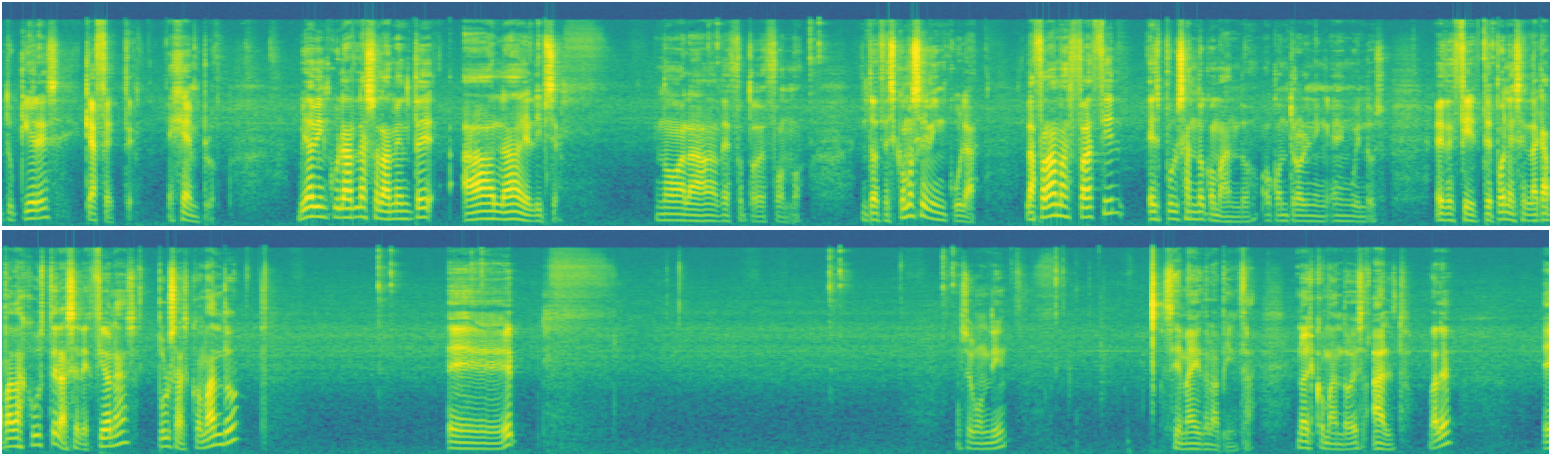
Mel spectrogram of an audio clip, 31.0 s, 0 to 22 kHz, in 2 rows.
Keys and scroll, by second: 26.0 shift+super+p.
